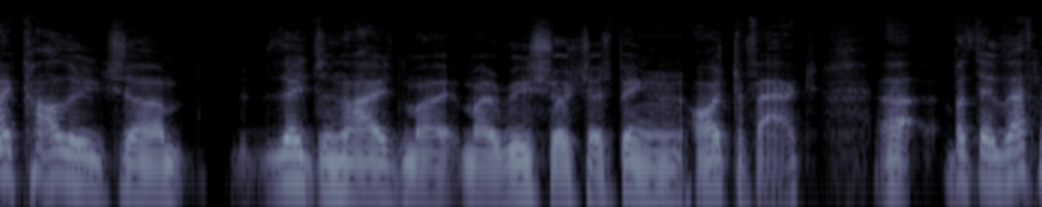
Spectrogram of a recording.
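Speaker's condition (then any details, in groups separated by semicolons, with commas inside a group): Tongue cancer; recovering, tongue exercises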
